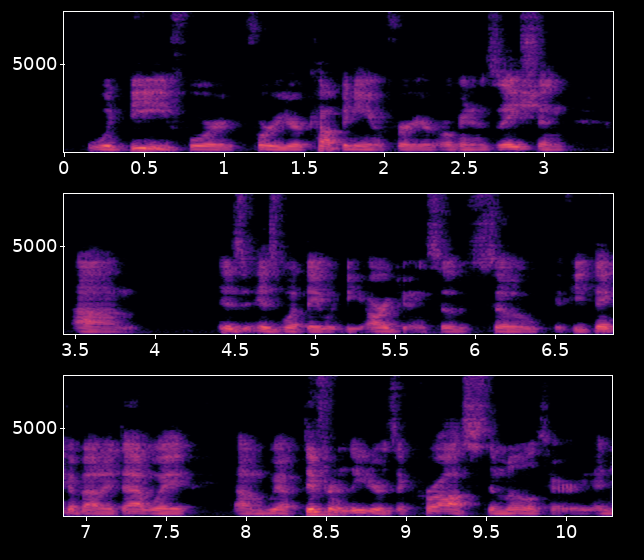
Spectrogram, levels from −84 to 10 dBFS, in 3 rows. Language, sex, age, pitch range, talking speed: English, male, 20-39, 90-105 Hz, 210 wpm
